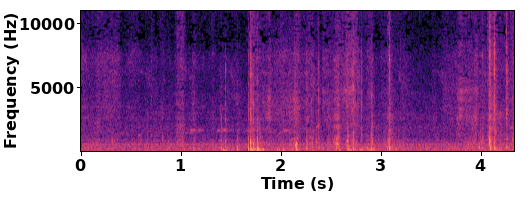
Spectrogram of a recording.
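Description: A perfume box being opened by hand: a scattering of light taps, clicks and rustles of the packaging, over a faint steady hum.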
